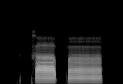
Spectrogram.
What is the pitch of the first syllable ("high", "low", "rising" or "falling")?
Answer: low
